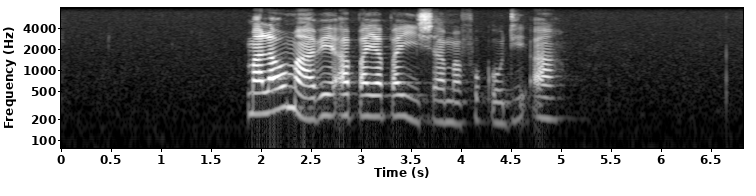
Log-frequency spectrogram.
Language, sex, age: Northern Sotho, female, 18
